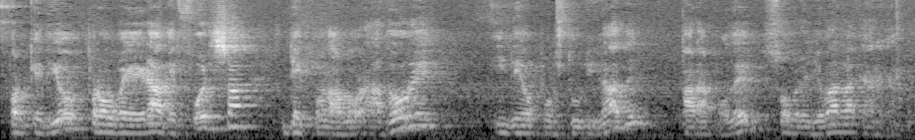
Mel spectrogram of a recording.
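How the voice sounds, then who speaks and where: A man's voice: medium pitch, very animated, normal speed, gravelly, a little hiss or hum. A man preaching a sermon as pastor, telling folksy stories and acting out the voices he quotes. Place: church hall. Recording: echoey hall from a distant mic.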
